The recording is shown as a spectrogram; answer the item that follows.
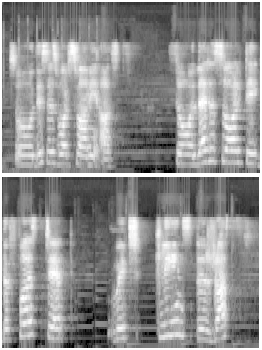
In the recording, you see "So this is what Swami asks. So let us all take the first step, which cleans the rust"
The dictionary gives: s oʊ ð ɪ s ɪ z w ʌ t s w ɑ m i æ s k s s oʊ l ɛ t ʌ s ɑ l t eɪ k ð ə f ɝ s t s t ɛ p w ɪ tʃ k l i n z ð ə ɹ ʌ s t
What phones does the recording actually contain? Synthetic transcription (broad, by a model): s oʊ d ɪ s ɪ z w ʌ t s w ɑ m i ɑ s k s s oʊ l ɛ t ʌ s ɑ l t eɪ k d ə f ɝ t s t ɛ p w ɪ tʃ k l i n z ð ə ɹ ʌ s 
